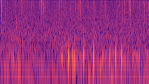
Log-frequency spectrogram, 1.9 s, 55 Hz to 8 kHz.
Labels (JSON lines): {"label": "biophony, pulse", "recorder": "SoundTrap 500"}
